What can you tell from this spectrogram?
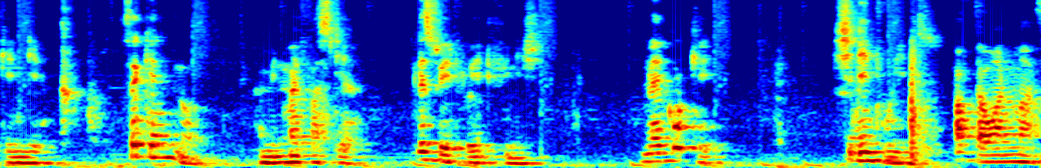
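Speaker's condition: No condition

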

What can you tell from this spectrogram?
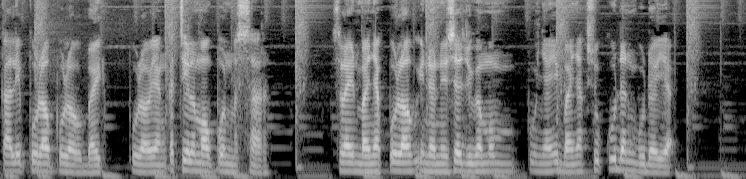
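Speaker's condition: No condition

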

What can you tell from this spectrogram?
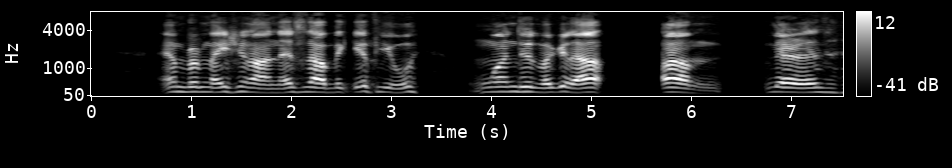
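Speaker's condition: Cerebral palsy; wheelchair user

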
